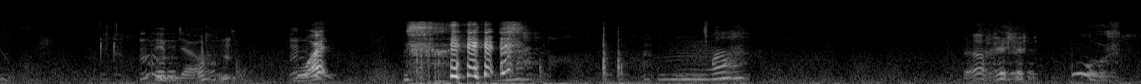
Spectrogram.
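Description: The audio has passed through a call link, and its pauses do not carry the real background. Comfort noise in place of the background is heard from 0.08 to 1.52 s, 2.36 to 2.90 s, 3.36 to 4.04 s, 5.48 to 6.02 s, 6.30 to 6.44 s, 7.50 to 9.64 s, and from 11.20 s to the end. In each gap the background, about 21 to 26 dB below the loud parts, turns into steady, featureless hiss. It is about 1 to 4 dB quieter, with the biggest drop at 3.36 s. The likely cause is discontinuous transmission: the sender stops sending in pauses, and the receiver makes up shaped noise. At 1.50 to 1.52 s there is a sound dropped by the voice detector. A 20 ms piece of sound at the edge of the first gap is lost to that noise, likely because the detector took it for background. Nothing is heard above 8 kHz, which fits a G.722 call codec at 64 kbps.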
